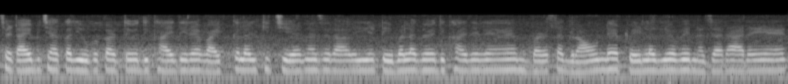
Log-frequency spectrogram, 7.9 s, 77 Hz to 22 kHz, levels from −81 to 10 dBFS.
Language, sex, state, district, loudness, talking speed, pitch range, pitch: Hindi, female, Chhattisgarh, Raipur, -14 LUFS, 265 wpm, 190-200 Hz, 195 Hz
